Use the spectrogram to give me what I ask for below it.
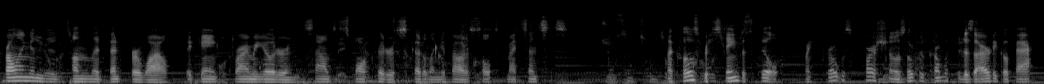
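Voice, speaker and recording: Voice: mid-range voice, fast talker. Amateur story narrator over music. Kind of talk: scripted first-person story narration. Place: indoors at home.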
